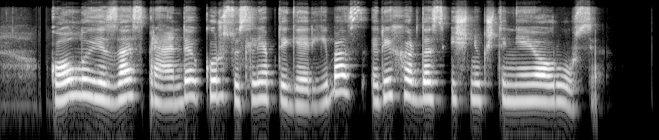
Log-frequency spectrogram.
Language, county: Lithuanian, Telšiai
